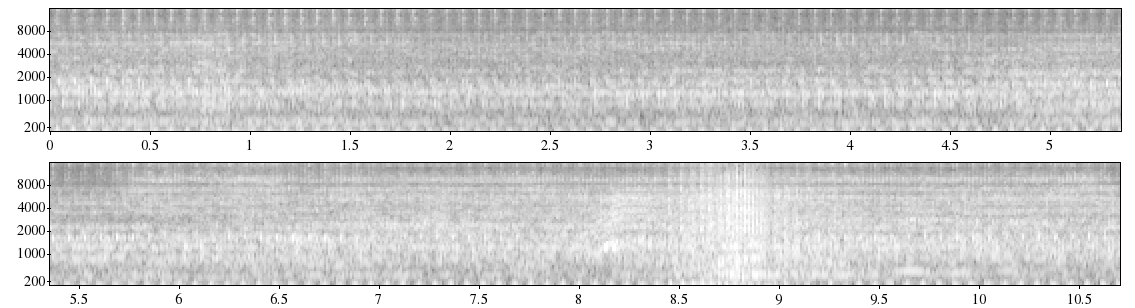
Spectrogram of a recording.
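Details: Yamaha Mio Smile scooter after timing chain replaced with a Honda chain and valves adjusted: idles smoothly with an even beat and one throttle blip; slight hiss because the chain tensioner cover isn't fitted yet.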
